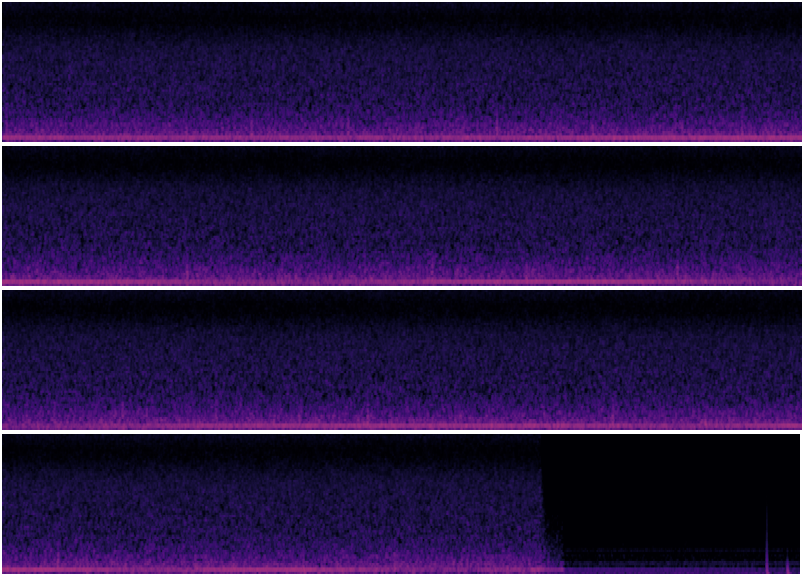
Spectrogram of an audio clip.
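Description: Steady hiss with a low hum, the background noise of a silent archival film transfer, dropping away suddenly just before the end.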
